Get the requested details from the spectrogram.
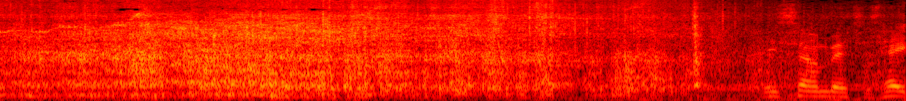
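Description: A toy car's tyres spray and crunch over loose gravel.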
